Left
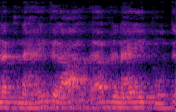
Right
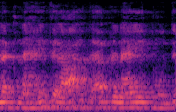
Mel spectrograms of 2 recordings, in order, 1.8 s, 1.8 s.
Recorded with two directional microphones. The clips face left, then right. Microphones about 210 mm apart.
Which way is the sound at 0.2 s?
15° left (ahead or behind).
